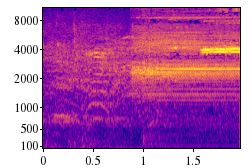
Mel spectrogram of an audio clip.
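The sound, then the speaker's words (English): A basketball game's buzzer marks the end of the first half: a steady high electronic tone starts about a second in and holds to the end. A higher tone joins it, with talk underneath. “There's the buzzer, and we've reached halftime with the Hatchets leading the Lakers”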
